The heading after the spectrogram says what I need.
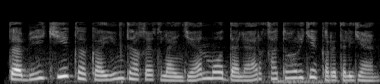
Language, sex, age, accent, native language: Uzbek, female, 12-17, Toshkent shahri, Uzbek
